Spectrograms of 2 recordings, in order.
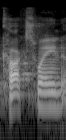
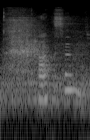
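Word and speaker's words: coxswain: at heritton and a I never say this right Cox Swain on the heran crew team okay coxen coxen sorry I said I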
